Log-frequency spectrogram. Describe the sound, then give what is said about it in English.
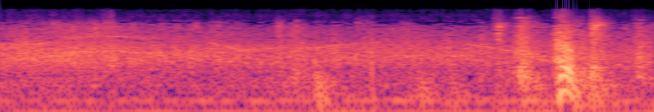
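A bedroom door is pushed open during a storm near the end, a brief creaking scrape and soft knock rising out of a steady low hum; fairly quiet, with no one speaking. “I'm going to push this door open.”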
